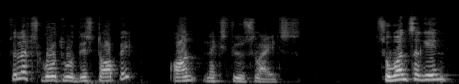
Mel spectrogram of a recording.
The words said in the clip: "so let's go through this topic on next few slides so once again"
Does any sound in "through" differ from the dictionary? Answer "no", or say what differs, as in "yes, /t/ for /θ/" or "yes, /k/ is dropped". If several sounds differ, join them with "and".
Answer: yes, /t/ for /θ/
